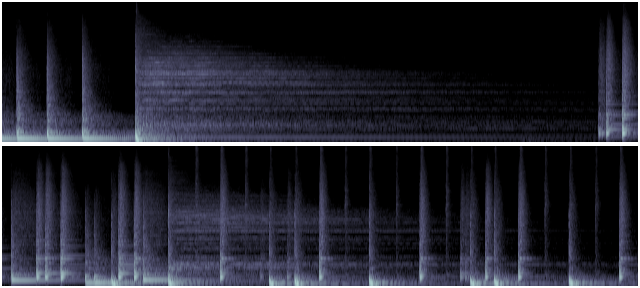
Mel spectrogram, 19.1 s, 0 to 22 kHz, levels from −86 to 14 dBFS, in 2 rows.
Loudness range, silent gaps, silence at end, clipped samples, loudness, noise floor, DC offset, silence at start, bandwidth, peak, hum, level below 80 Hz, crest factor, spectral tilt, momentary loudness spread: 14 LU; none; 0.1 s; under 0.1%; -29 LUFS; -73 dBFS; under 0.1%; 0 s; 12.5 kHz; -6 dBFS; none; -32 dBFS; 22 dB; -7 dB/octave; 20 LU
